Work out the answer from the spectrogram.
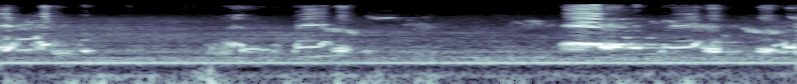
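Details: Australian magpie, vocal, giving short fluty, warbling phrases in bursts with brief pauses between, over a steady low electrical hum.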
